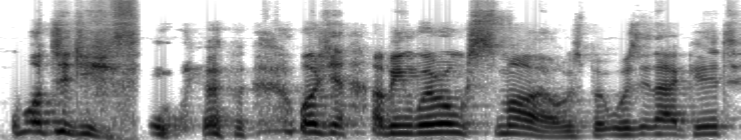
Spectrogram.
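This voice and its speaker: Upbeat, slightly high-voiced man hosting a fan show. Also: animated, fairly bright tone. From England. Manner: chatty, upbeat, quick asides. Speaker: fan channel host. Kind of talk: casual live fan show chat. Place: remote location on video call.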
